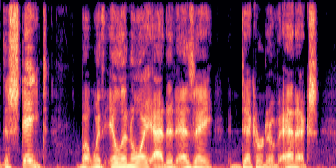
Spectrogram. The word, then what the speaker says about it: Illinois: Never pronounce the s in Illinois.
